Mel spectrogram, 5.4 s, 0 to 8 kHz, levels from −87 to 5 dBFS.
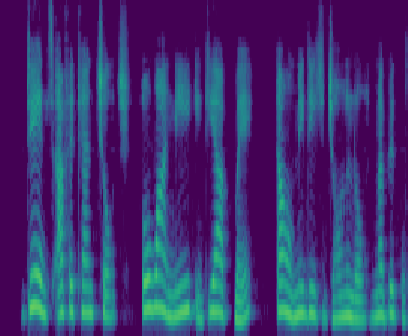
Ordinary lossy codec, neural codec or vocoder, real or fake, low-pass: none; codec, 16 kHz, 0.5 kbps, FunCodec, trained on LibriTTS, 25 frames a second; fake; none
